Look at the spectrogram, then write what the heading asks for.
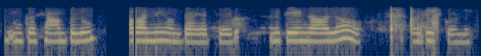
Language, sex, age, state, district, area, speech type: Telugu, female, 30-45, Andhra Pradesh, Visakhapatnam, urban, conversation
